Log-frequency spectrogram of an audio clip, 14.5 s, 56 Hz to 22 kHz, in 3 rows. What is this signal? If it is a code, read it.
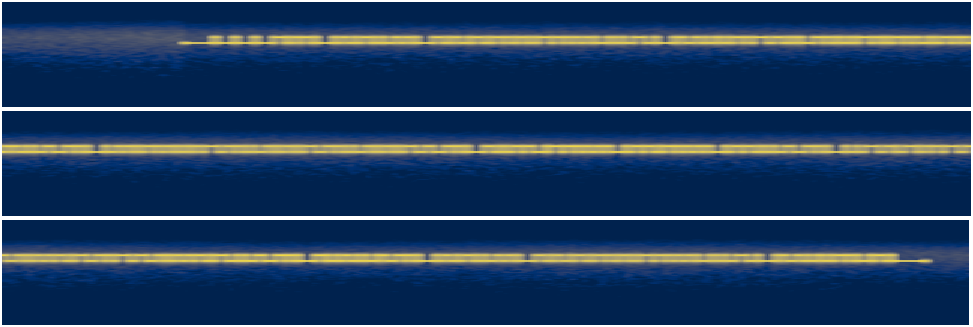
RTTY (75 baud, 850 Hz shift), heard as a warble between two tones, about 2550 Hz centre. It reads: WA8NCN DE IK9BPF TNX FER CALL. UR RST 449 449. NAME IVAN IVAN. QTH TORINO TORINO. HW? WA8NCN DE IK9BPF KN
